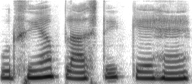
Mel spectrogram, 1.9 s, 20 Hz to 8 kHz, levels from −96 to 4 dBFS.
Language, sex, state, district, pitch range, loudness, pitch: Hindi, female, Jharkhand, Garhwa, 225-275 Hz, -14 LUFS, 245 Hz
